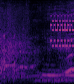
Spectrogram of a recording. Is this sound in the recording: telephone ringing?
yes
